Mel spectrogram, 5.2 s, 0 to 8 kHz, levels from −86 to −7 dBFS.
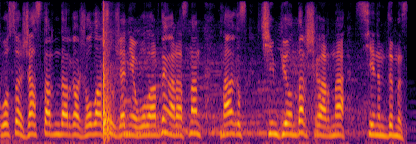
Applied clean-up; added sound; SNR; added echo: none; Fireworks; 11 dB; none.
